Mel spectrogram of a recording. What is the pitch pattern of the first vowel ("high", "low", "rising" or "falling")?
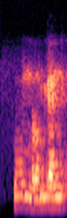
high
